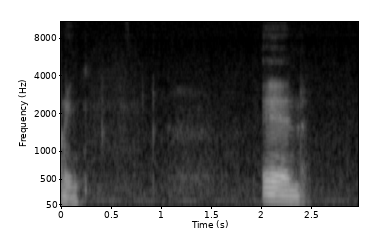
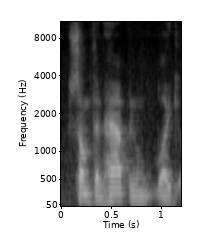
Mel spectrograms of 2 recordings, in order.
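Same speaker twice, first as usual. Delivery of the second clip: usual speaking voice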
